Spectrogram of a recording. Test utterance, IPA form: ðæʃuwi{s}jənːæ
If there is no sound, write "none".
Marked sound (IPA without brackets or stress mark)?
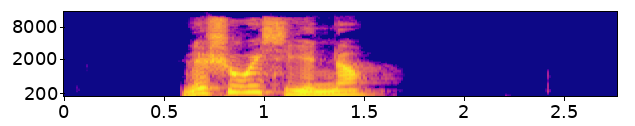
s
